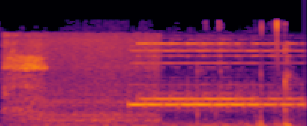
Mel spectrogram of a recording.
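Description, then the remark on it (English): A phone rings with a bright electronic tone, starting as a hissy burst and then settling into steady, sustained beeping pitches with a few sharp clicks near the end. No one speaks. “Wouldn't be a podcast off the phone ring.”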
